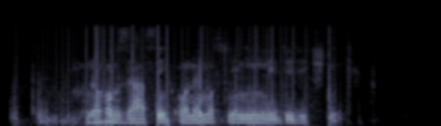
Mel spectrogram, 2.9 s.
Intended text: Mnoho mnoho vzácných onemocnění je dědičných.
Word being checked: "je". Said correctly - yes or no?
yes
